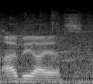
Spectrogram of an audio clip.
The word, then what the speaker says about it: ibis: called i was wondering what they were it's pronounced ibis oh what oh you're so mean i'm just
